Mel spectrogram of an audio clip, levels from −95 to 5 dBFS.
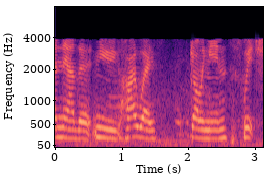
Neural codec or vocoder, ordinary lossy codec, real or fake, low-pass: none; AAC, 16 kbps; real; 7.2 kHz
